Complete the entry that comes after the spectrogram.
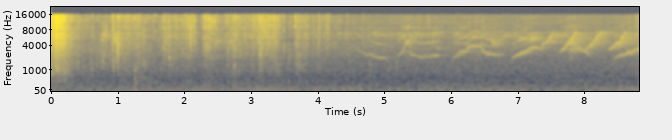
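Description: Quiet ambience: a few faint rustles and clicks in the first seconds, then from about halfway a bird singing a run of repeated whistled notes that sweep up and down.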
